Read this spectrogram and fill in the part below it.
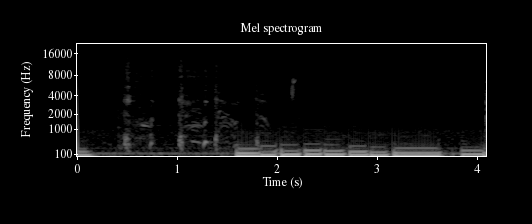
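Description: Several short coughs from a person in a courtroom setting, a quick burst of throaty bursts early on, faint and somewhat distant, followed by louder rhythmic music.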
